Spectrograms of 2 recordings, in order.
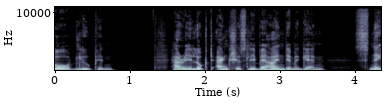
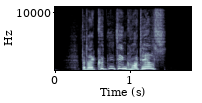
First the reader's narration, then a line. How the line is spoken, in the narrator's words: said anxiously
